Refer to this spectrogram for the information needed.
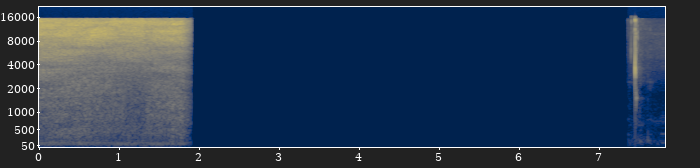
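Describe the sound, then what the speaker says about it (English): A steady, loud hiss of an automotive paint spray gun spraying sealer runs for about two seconds, then cuts off to silence, followed by a brief faint noise at the end. "So the gun's spraying really well."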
